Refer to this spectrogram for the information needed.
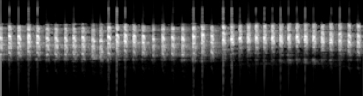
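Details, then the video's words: Long-tailed shrike, locally tengkek buto, in rapid 'tembakan' song: fast, scratchy, chattering notes in a continuous rattle, the tone shifting slightly higher toward the end. "kicau tembakan burung tengkek buto"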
